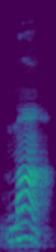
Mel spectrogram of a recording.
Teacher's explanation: And the fourth one, ma, you have a falling one.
